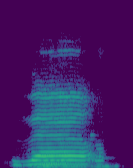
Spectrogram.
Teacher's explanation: bunyi za ujung lidahnya ada di ujung gigi seri bagian atas ya, tetapi dengan tidak mengangkat pangkal lidah. Sifat huruf zal adalah rogoh lembut, jadi za ya, bukan za, tapi za lembut.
